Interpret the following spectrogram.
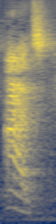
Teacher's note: শব্দের শেষে যে স্বরধ্বনি লুপ্ত হয় সেটাই হচ্ছে অন্তঃস্বর লোপ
